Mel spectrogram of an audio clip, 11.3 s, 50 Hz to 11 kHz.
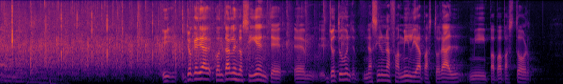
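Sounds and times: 
audience applauding: 0:00.0 - 0:07.0
speech: 0:03.3 - 0:10.7.

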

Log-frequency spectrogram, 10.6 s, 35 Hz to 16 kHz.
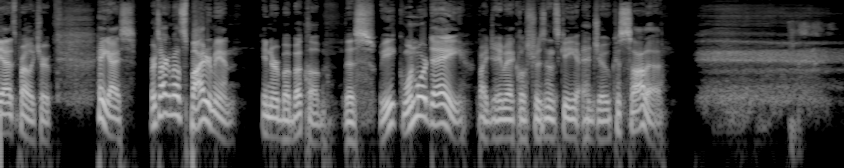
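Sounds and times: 
speech: 0:00.0 - 0:08.4
heavy labored wheezy breathing: 0:08.7 - 0:10.5.

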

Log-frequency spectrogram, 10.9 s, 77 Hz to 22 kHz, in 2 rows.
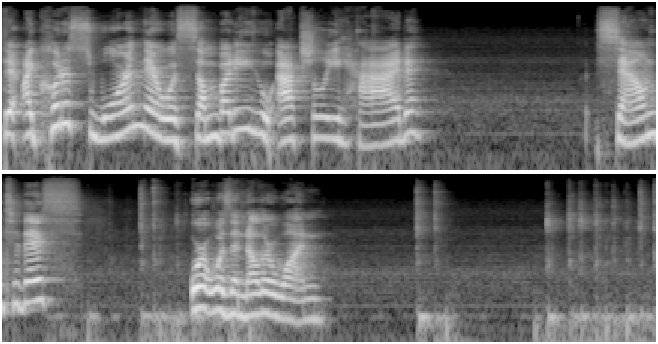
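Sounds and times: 
speech: 0:00.0 - 0:03.6, 0:05.0 - 0:06.0, 0:07.0 - 0:08.2, 0:08.9 - 0:09.1
faint typing on a computer keyboard: 0:06.3 - 0:07.0, 0:08.9 - 0:09.3, 0:09.9 - 0:10.8.

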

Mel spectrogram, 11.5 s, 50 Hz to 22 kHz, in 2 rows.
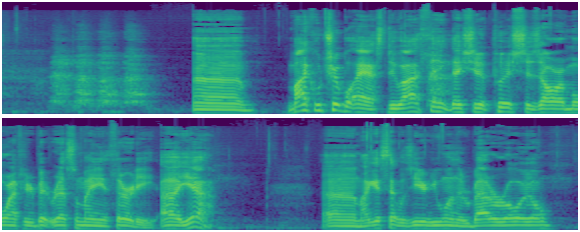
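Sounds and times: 
dogs barking excitedly: 0:00.4 - 0:01.6
speech: 0:02.4 - 0:08.0, 0:09.0 - 0:11.4.

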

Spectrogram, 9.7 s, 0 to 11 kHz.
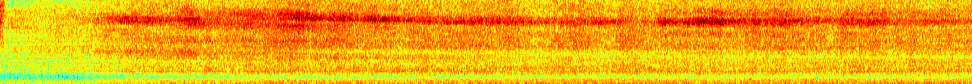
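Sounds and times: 
formation of military jets roaring overhead: 0:00.0 - 0:09.7.

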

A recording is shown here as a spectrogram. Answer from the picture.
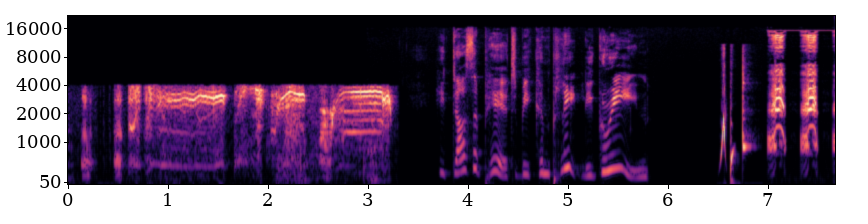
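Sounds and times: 
pig grunting and oinking: 0:00.0 - 0:03.3
pig squealing: 0:00.0 - 0:03.3, 0:07.0 - 0:07.6
speech: 0:03.8 - 0:05.9.

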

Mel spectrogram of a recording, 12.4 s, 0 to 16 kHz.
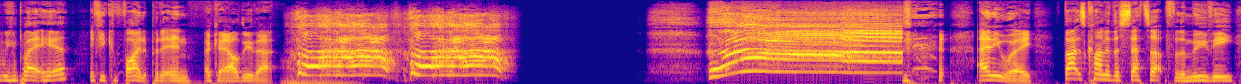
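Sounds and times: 
speech: 0:00.0 - 0:03.1, 0:07.1 - 0:07.5, 0:09.8 - 0:12.3
man letting out a loud sustained scream: 0:02.8 - 0:05.2, 0:07.1 - 0:09.0
man drawing a sharp audible breath: 0:06.5 - 0:07.1.

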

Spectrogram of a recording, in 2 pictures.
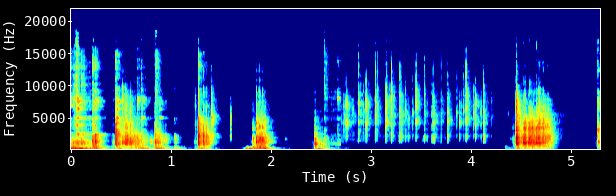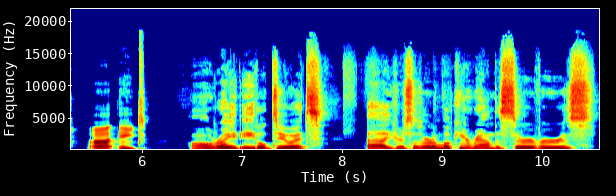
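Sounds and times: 
dice rattling in a cup: 0:00.0 - 0:04.9
speech: 0:05.5 - 0:10.5.

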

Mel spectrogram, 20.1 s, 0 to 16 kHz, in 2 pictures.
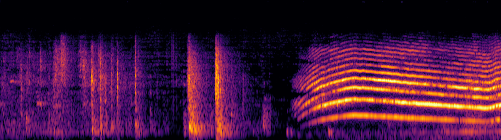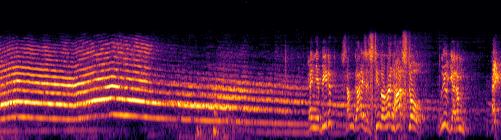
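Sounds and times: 
speech: 0:00.5 - 0:00.8, 0:17.0 - 0:20.0
thuds and knocks: 0:03.7 - 0:04.8, 0:13.8 - 0:14.9
emergency vehicle siren wailing up and down: 0:05.7 - 0:20.0.

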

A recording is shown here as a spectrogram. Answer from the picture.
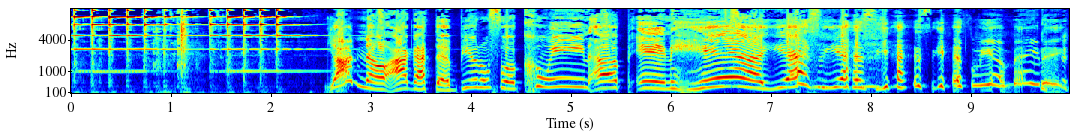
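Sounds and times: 
bell being tapped: 0:00.0 - 0:02.7
speech: 0:02.6 - 0:09.9.

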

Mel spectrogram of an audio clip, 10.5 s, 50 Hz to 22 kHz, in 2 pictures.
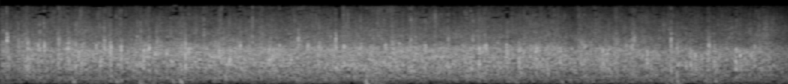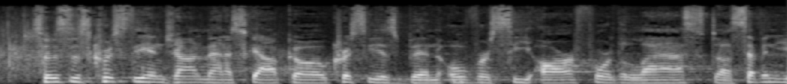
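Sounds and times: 
sustained applause from a sizable crowd: 0:00.0 - 0:06.6
speech: 0:05.5 - 0:10.4.

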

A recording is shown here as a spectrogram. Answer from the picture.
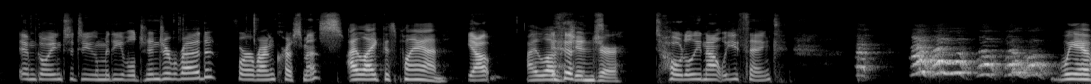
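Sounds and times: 
speech: 0:00.2 - 0:07.9, 0:10.6 - 0:10.9
laughter: 0:05.5 - 0:06.0
dog barking: 0:08.6 - 0:10.6.

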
